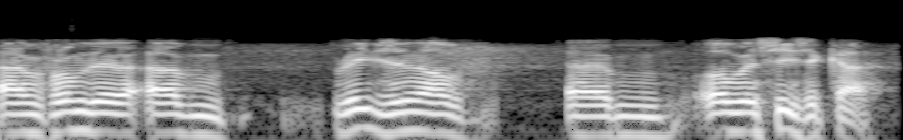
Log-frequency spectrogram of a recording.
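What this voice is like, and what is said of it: Put-on foreign accent. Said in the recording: “what accent is that?”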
